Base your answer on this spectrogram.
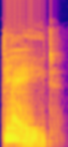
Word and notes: glade: British English

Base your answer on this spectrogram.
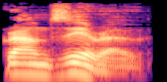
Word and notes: ground zero: British English

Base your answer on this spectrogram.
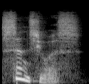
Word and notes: sensuous: British English

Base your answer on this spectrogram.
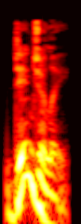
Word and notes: dingily: British English

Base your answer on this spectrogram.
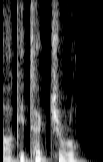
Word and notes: architectural: British English

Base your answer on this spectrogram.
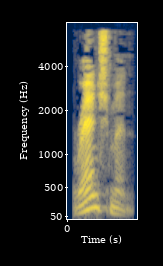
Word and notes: ranchman: British English

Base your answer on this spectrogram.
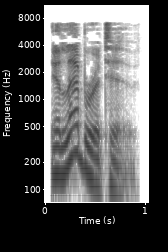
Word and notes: elaborative: British English

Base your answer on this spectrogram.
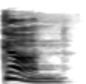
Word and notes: gun: British English

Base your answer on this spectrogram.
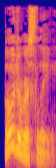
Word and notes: odorously: British English

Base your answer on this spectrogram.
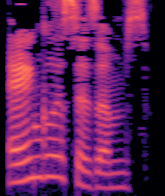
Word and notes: anglicisms: British English

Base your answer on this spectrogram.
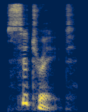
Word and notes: citrate: British English

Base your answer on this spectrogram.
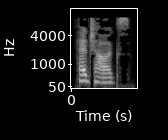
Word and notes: hedgehogs: British English

